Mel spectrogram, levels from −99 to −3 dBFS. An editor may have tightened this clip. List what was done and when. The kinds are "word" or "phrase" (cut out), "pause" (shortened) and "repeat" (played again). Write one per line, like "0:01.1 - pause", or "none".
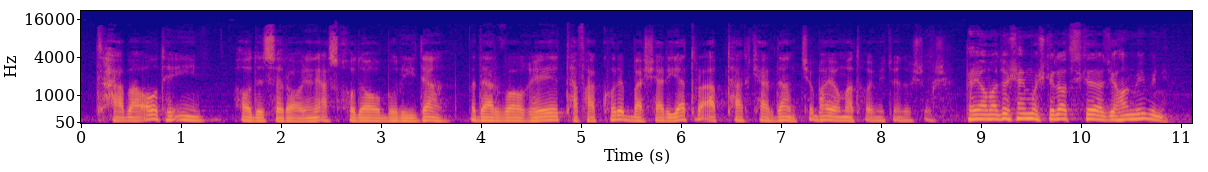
0:01.5 - pause
0:03.8 - pause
